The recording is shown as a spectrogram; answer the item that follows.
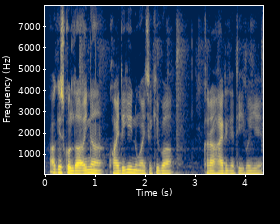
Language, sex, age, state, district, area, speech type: Manipuri, male, 18-30, Manipur, Bishnupur, rural, spontaneous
